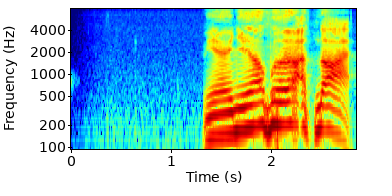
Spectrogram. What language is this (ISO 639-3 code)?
rus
